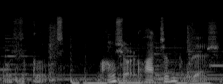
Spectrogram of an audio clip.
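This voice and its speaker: A young man, a podcast guest telling a story in casual chat, animated and laughing often. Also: quick pace, music in the background. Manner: animated, acts out quoted voices, laughs often.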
